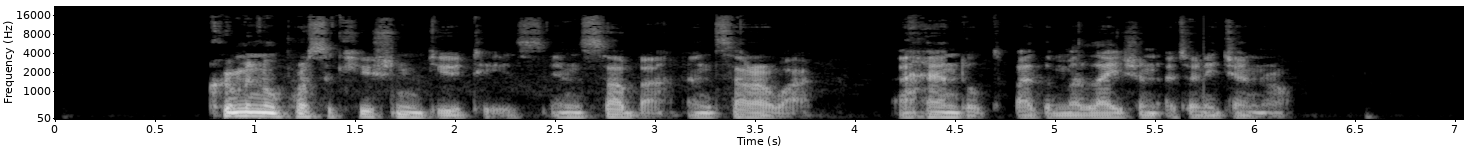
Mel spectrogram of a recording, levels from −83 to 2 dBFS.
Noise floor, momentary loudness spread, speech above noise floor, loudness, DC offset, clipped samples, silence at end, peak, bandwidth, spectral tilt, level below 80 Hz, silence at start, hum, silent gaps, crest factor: -79 dBFS; 16 LU; 58 dB; -22 LUFS; under 0.1%; under 0.1%; 0.9 s; -2 dBFS; 16 kHz; -6 dB/octave; -44 dBFS; 0.75 s; none; none; 20 dB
